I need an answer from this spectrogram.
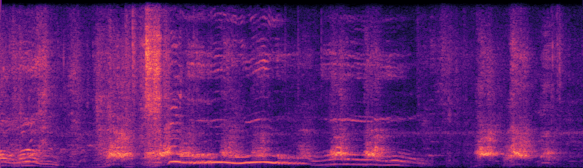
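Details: Two Siberian huskies give wavering, yodel-like howls that rise and fall, "singing" for their supper.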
